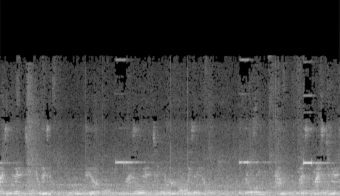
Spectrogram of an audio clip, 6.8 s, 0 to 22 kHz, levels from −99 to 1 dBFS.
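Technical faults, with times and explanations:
1.02–2.05 s and 3.41–4.10 s, chunks out of order: blocks of about 0.34 s were delivered late and played after later blocks, two chunks late in the first span and one in the second. Nothing is missing, but the sound jumps back and forth.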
